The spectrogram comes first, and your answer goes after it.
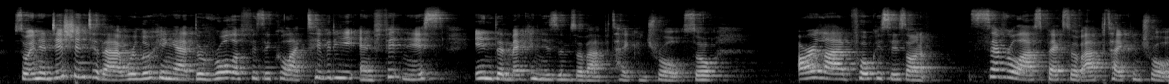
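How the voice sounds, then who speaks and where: A woman at a moderate pace, her fairly high pitch showing ordinary variation, in audible room echo. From East Coast Canada. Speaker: PhD student and dietitian. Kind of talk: conference presentation. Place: hall. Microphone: handheld.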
